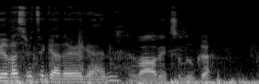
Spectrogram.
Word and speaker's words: Nevado de Toluca: Nevado de Toluca. Nevado de Toluca. That was with correct pronunciation.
